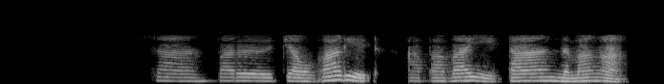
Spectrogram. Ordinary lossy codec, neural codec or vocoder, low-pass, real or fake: AAC, 16 kbps; none; 7.2 kHz; real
